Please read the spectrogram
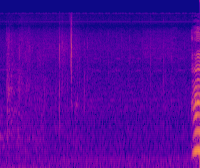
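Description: Quiet room with a faint steady hum, then near the end a short, loud voiced 'mmm' sliding down in pitch.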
